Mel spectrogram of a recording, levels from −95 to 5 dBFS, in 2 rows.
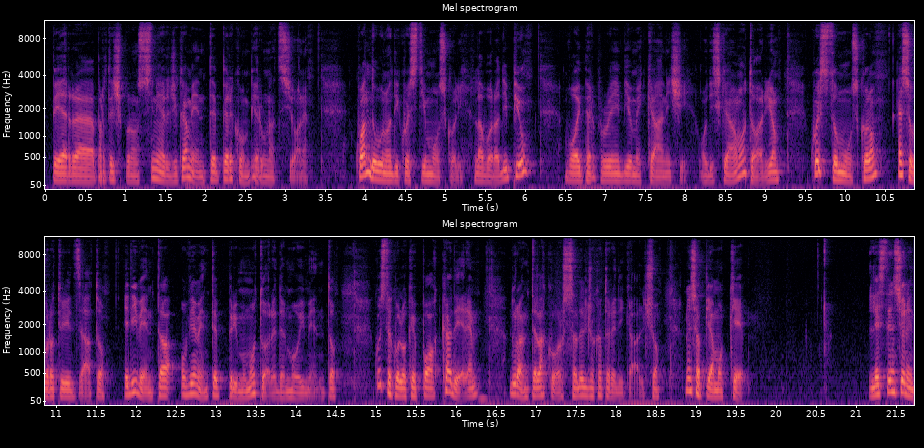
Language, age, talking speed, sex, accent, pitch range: Italian, 20-39, 140 wpm, male, native, 105-120 Hz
